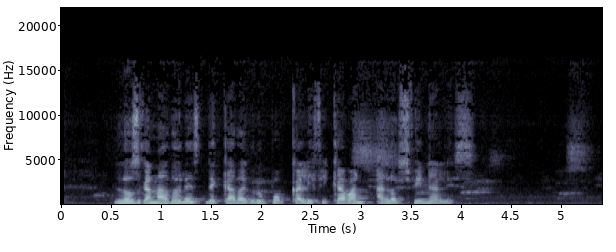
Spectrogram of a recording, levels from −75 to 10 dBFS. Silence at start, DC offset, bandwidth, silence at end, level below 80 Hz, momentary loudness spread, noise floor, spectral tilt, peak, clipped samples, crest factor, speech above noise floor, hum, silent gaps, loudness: 0.35 s; under 0.1%; 16.5 kHz; 0.2 s; -50 dBFS; 14 LU; -49 dBFS; -4 dB/octave; -2 dBFS; under 0.1%; 18 dB; 31 dB; none; none; -19 LUFS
